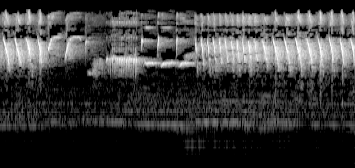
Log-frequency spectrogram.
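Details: Young canary learning to roll and trill: quick high sweeping notes, then a steadier lower warbled stretch, then a long rapid high trill of evenly spaced notes, about three per second.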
